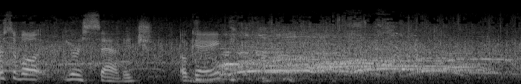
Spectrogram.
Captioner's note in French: laughter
